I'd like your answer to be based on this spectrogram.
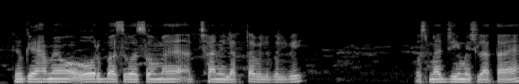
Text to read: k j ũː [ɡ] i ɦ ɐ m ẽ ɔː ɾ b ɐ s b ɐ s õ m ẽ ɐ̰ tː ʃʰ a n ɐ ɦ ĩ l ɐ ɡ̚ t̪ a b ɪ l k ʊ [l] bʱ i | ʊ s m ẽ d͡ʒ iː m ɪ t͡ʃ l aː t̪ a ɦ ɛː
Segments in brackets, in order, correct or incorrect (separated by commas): incorrect, correct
